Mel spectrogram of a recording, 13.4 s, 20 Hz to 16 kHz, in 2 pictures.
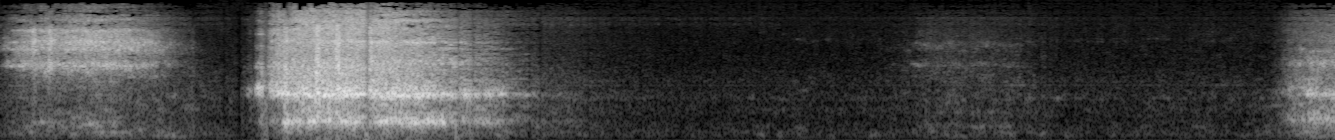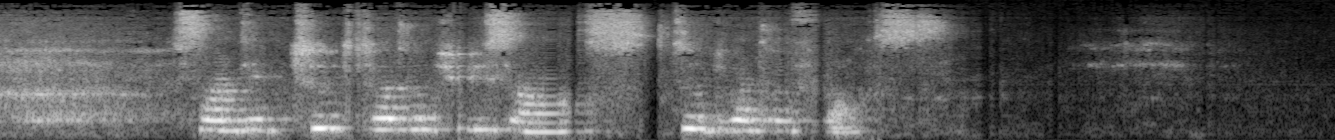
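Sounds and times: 
breathing in and out during an exercise session: 0.0s - 2.8s, 4.4s - 5.3s, 6.4s - 7.6s, 11.9s - 13.2s
speech: 7.7s - 11.4s.

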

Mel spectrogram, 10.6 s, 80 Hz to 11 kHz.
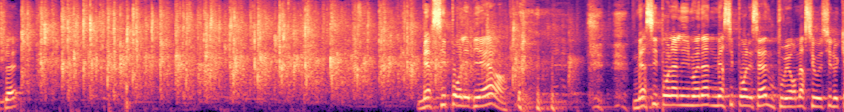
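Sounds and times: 
speech: 0.0s - 0.4s, 5.2s - 10.5s
crowd applauding to thank a hosting team: 0.2s - 7.4s
laughter: 5.3s - 7.7s.

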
